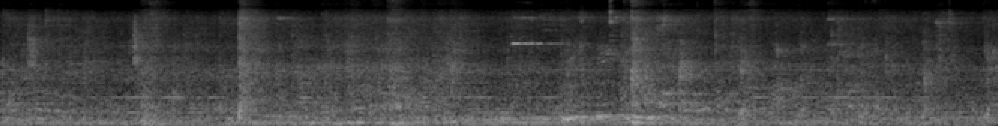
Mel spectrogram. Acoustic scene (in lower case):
subway station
